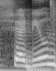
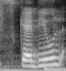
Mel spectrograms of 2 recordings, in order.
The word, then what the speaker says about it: schedule: And talking about schedule and schedule, both are correct. The pronunciation is different but both mean the same and both the pronunciations are correct. Schedule as well as schedule.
